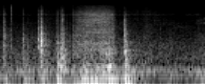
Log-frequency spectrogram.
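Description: Plastic scrapes against plastic as a cover slides out.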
